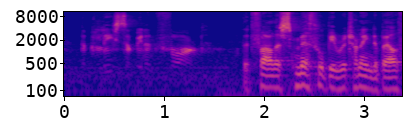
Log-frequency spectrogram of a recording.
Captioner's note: none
